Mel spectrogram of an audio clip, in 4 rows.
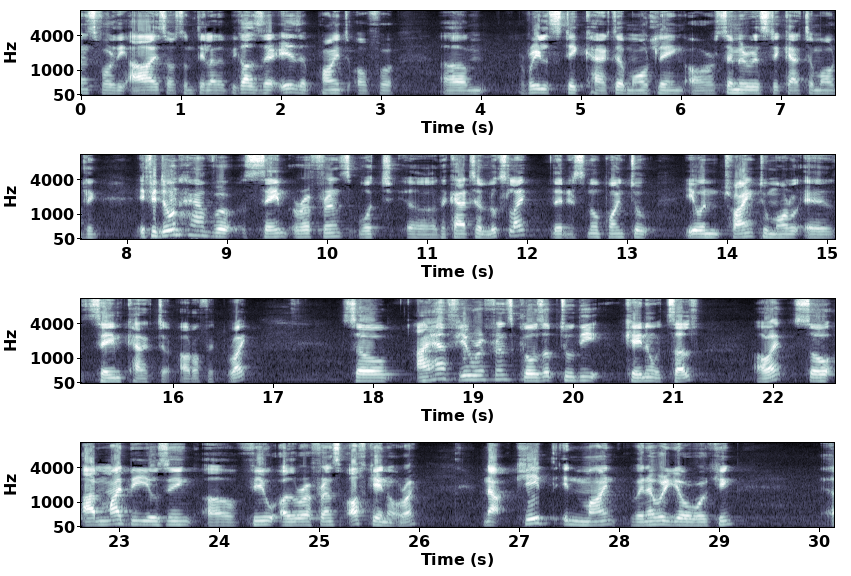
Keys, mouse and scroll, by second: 1.6 ctrl+b, 1.9 double click, 2.0-2.7 typing, 4.2 typing, 5.7-6.1 typing, 9.7 typing, 10.7 double click, 11.5 alt+click, 11.6 alt+double click, 11.8 alt+click, 12.8 alt+click, 13.7 1, 14.8 alt+click, 17.6 space, 18.1 alt+click, 18.4 alt+click, 18.9-20.5 typing, 20.8 alt+click, 21.8 alt+click, 22.5-22.9 typing, 24.4 typing, 26.3-27.3 typing, 26.8 alt+click.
